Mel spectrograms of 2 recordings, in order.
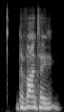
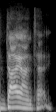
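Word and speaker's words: Diontae: mispronounced was uh um Devonte Deontay Johnson yeah I do that a lot I believe it was Diante yep right that was from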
